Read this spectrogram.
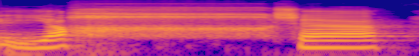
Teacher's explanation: air is produced and time is given for the Kha to run more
